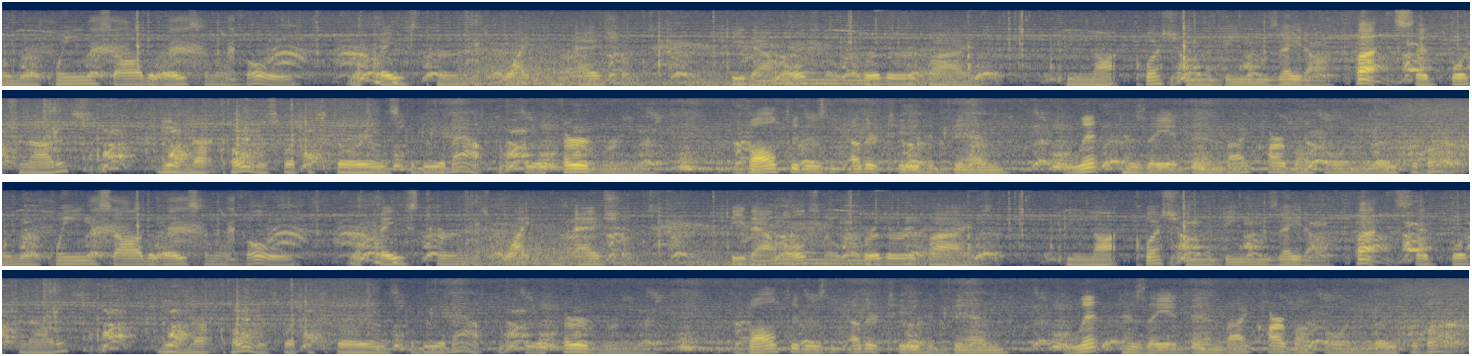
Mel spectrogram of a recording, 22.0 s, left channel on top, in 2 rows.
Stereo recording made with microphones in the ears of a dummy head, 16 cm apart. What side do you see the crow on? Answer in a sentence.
You can hear the crow in the centre.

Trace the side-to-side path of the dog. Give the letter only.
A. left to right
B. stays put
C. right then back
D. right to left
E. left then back
D.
